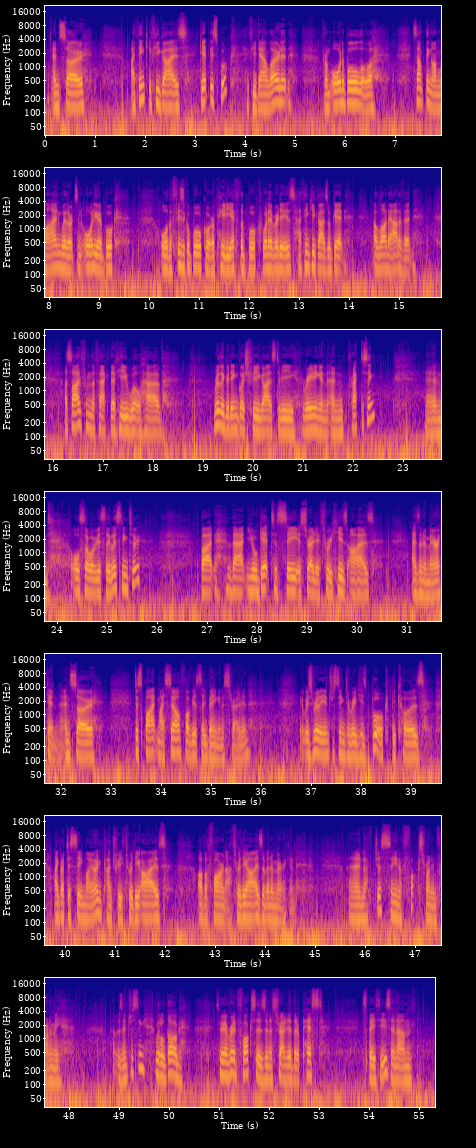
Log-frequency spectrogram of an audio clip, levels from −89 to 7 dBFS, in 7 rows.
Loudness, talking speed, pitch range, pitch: -17 LUFS, 165 wpm, 115-140 Hz, 130 Hz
